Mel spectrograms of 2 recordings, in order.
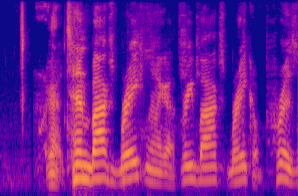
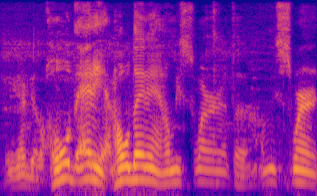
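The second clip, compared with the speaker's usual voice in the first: emphatic lecture; 4 semitones higher, 5 dB louder than usual. Retold or imitated. Lecturing son on self-control.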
